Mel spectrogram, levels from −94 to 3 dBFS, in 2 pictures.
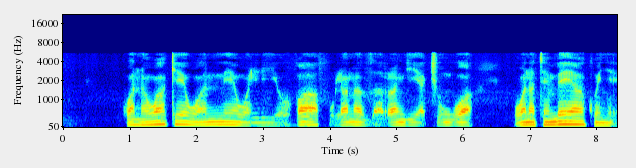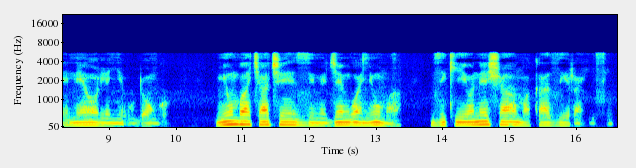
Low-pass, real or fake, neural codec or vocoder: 5.4 kHz; fake; autoencoder, 48 kHz, 32 numbers a frame, DAC-VAE, trained on Japanese speech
